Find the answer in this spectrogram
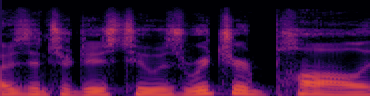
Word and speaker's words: Pol: The other really important essay that I was introduced to was Richard Paul. It's spelled Paul, but it's pronounced Paul.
